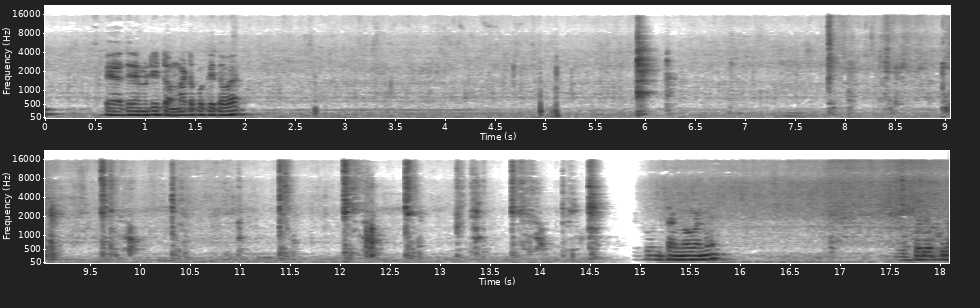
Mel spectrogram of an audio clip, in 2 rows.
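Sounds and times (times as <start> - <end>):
tomatoes sizzling in oil: 0.0 - 18.0
spatula scraping pan: 7.8 - 14.7.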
